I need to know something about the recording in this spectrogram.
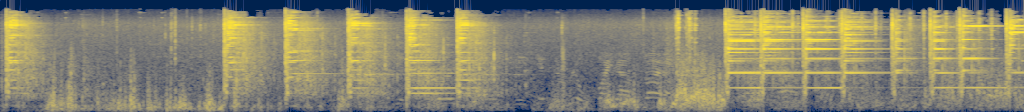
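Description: Single-action revolver shots, about five in a row a little over half a second apart, each followed by the ring of a struck steel target. After a pause of about two seconds, a faster string of lever-action rifle shots begins, with steel targets ringing after the hits.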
